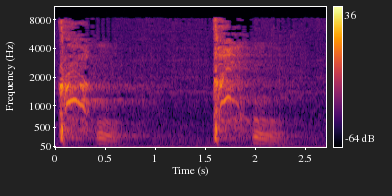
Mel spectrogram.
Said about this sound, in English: He's coughing every once in a while.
